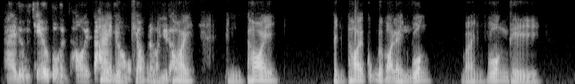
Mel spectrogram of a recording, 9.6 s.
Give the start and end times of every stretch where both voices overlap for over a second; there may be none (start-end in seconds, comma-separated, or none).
1.7-3.0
